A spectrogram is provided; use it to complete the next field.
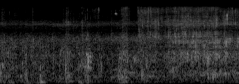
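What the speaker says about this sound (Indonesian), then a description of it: "kocor sekalian kita siram sebenarnya, tapi kita gunakan pupuk supaya" Liquid fertilizer is poured over young grafted cocoa plants, giving a soft, uneven trickle and splatter that builds slightly toward the end, fairly close and quiet.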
